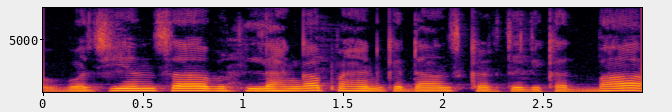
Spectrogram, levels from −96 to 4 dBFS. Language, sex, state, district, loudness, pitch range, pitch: Bhojpuri, female, Uttar Pradesh, Gorakhpur, -16 LUFS, 175-205 Hz, 185 Hz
